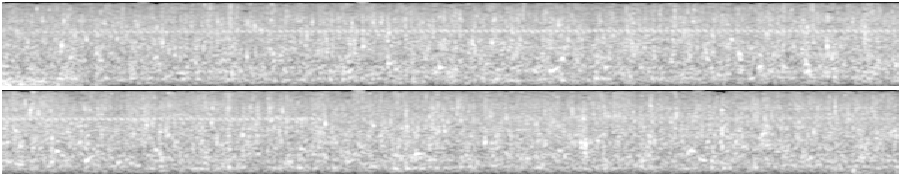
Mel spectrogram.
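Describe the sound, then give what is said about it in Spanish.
Running water flows in a faint, steady, unbroken wash of trickling and bubbling, with a thin high whine running through the first six seconds. There are no voices. “Escucho solo... el ruido del agua.”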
